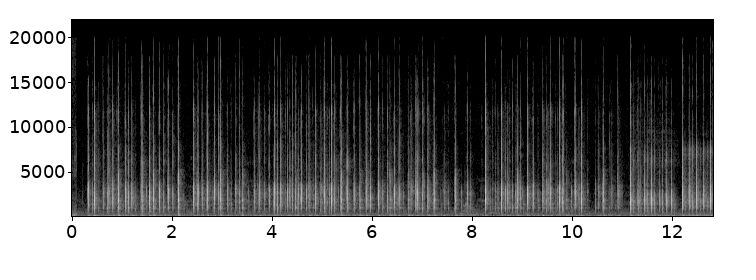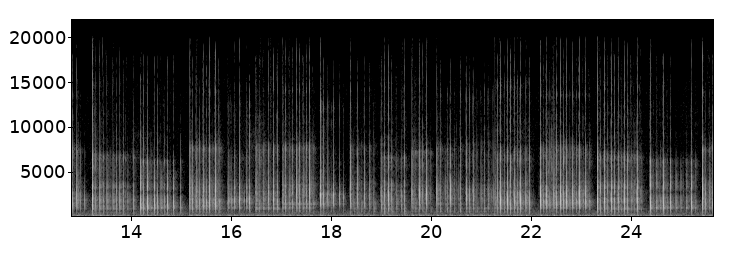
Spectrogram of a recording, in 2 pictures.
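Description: Continuous fast typing on an entry-level tenkeyless mechanical keyboard filled with polyfill, with dense, even clacking keystrokes close up and no talking.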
